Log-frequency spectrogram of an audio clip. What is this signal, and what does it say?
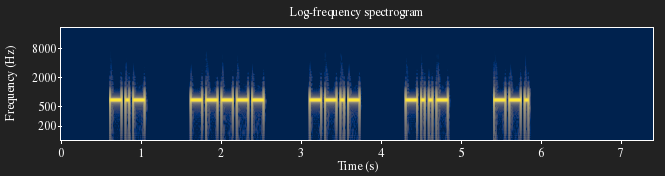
Morse code, heard as a keyed tone, about 25 wpm, spaced as for 12 wpm, 700 Hz. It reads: K0QXG
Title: USA Call Signs - 5 Characters - 4x Character Spacing - 25wpm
